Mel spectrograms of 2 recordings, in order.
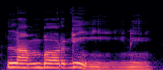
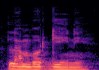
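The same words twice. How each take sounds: First: The 'ghini' part is stressed in an exaggerated way. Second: The 'ghini' part is stressed only moderately. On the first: The speaker calls it wrong. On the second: The speaker calls it right.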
